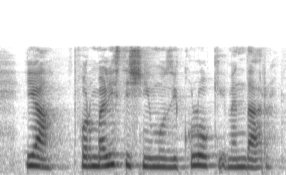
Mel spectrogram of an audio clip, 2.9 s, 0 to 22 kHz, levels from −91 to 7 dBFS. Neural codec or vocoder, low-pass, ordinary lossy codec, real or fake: none; 7.2 kHz; none; real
